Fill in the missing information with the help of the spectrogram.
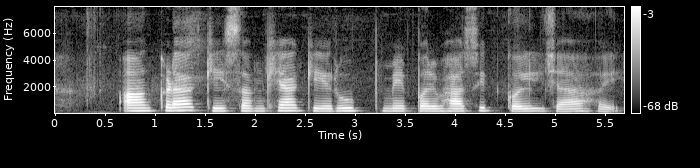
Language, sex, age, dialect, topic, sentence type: Magahi, female, 41-45, Southern, banking, statement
